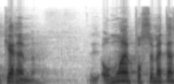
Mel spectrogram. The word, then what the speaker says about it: Cherem: C-H-E-R-E-M, mais bon, bien évidemment, ce n'est pas la façon de l'écrire en hébreu. Ok. Mais on le prononce Kerem.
